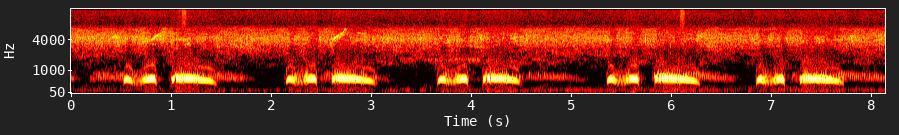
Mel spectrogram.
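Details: Decoy spotted dove of the thổ bầu type from Vietnam repeats a regular cooing phrase about every 1.5 seconds: two quick notes then a longer warbling coo, against a steady low hum.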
